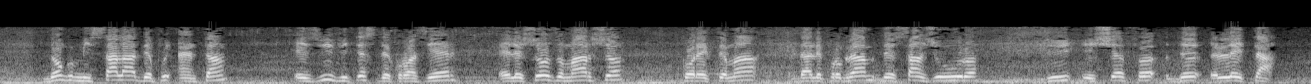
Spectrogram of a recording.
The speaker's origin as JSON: {"language": "French", "region": "Kinshasa", "country": "DR Congo", "said": "quel est l'état du confinement chez nous en République démocratique du Congo, spécialement la ville, la commune de la Gombe"}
